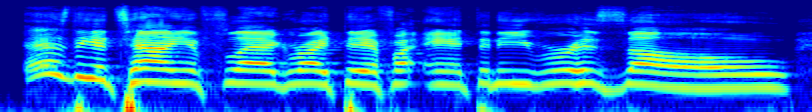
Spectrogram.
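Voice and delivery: loud, thrilled home run call; excited shout. Real, not acted. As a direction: call the homer at the top of your lungs.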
